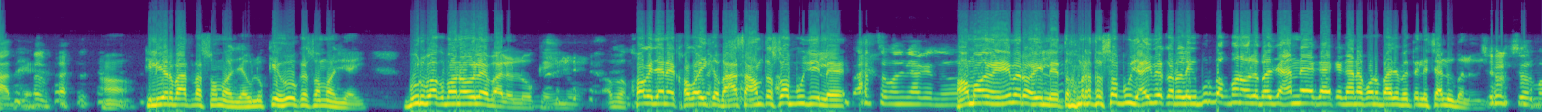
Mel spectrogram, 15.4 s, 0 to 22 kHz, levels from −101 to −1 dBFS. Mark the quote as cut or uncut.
uncut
